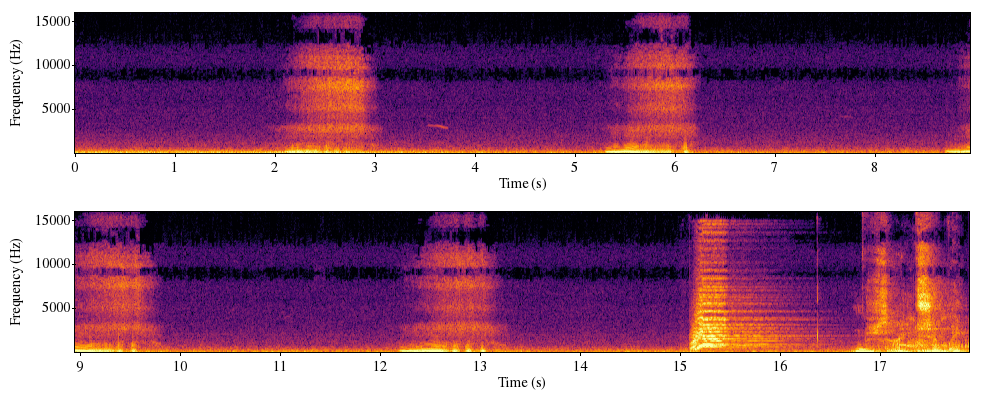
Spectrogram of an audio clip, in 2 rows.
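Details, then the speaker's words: Sleeping cat snoring loudly: short rattling snores about every three and a half seconds, roughly 18 per minute, over quiet room noise; cat snoring. "Go back to sleep. You were snoring."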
